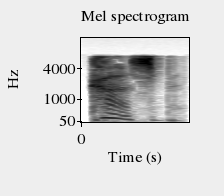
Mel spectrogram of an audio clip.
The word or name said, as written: cusp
